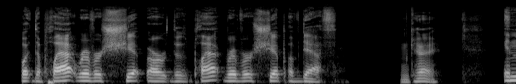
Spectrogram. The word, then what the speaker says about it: Platte: Platte River? Yeah, the Platte River. Okay. The only reason I know that's how you say it is because there's a Platte River in Michigan as well.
